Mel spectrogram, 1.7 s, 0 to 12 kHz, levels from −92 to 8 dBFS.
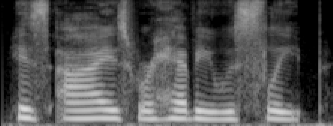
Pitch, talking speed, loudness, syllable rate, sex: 210 Hz, 215 wpm, -16 LUFS, 5.3 syllables/s, female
